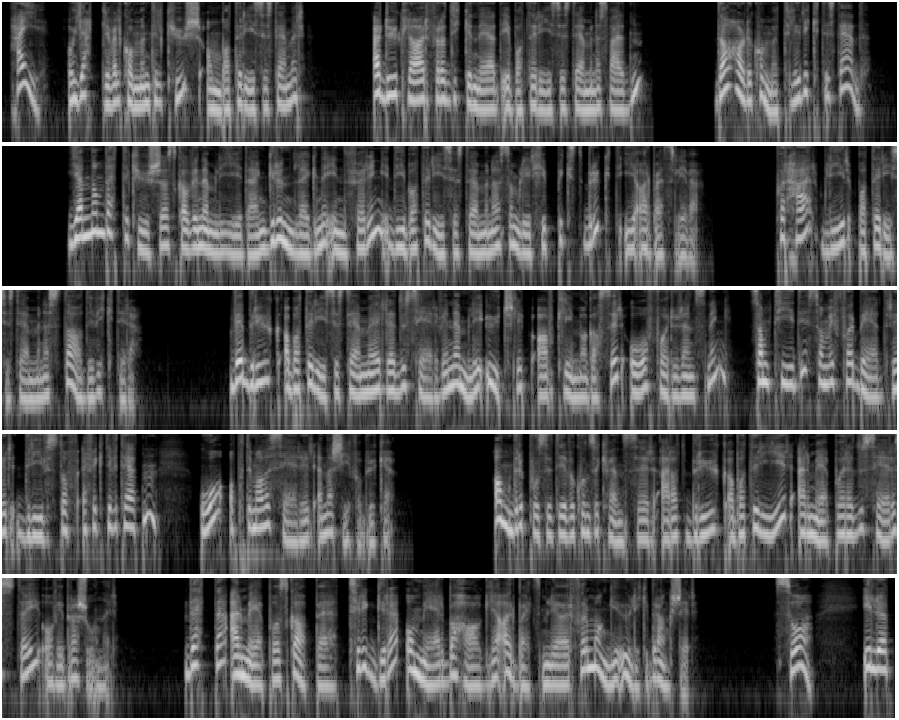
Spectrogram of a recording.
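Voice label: Norwegian e-learning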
